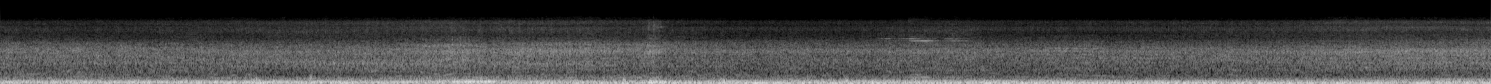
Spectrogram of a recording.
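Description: A procession of large modern farm tractors driving past one after another, their diesel engines running with a steady deep rumble.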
